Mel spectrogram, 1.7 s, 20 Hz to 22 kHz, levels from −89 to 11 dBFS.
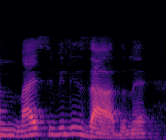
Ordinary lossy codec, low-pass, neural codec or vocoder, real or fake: none; none; none; real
